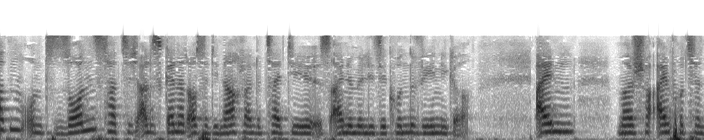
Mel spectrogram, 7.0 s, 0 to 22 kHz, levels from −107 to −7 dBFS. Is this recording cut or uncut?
cut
